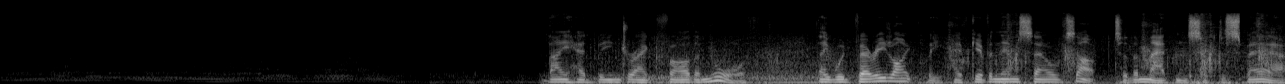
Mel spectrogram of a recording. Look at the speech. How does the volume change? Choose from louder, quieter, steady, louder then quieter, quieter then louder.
steady.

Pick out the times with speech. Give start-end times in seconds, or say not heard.
5.4-12.8.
